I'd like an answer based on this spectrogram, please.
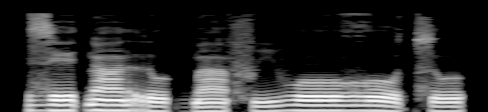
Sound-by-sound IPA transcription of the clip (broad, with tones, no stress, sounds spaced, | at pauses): z e˦ ɗ ã˦ r ʊ˨ ɡ͡b ã˨ f i˨˦ β oː˦ ɣ o˦˨ t͡s ʊ˦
